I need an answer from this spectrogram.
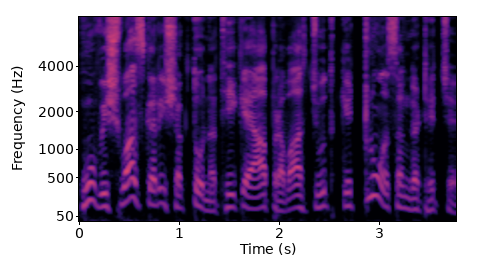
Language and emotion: Gujarati, disgusted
